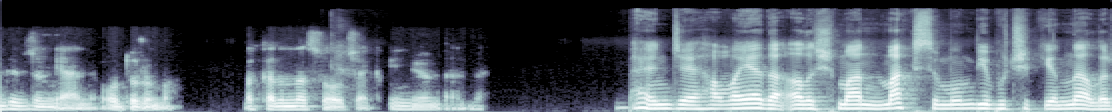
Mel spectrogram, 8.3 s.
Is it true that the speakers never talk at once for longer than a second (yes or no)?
yes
